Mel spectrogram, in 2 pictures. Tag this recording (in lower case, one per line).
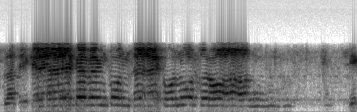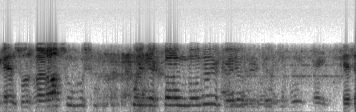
speech
male singing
